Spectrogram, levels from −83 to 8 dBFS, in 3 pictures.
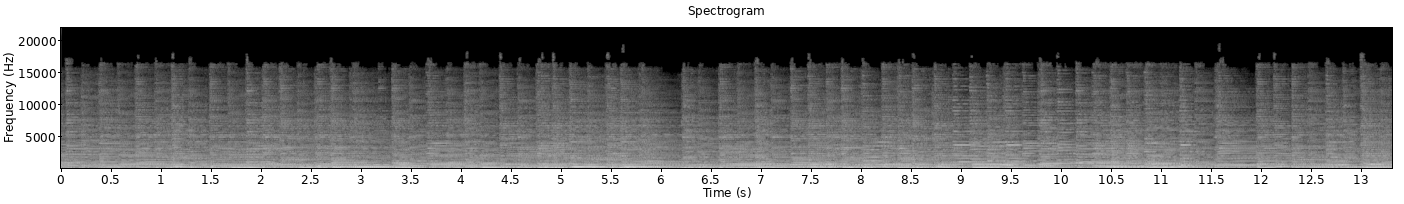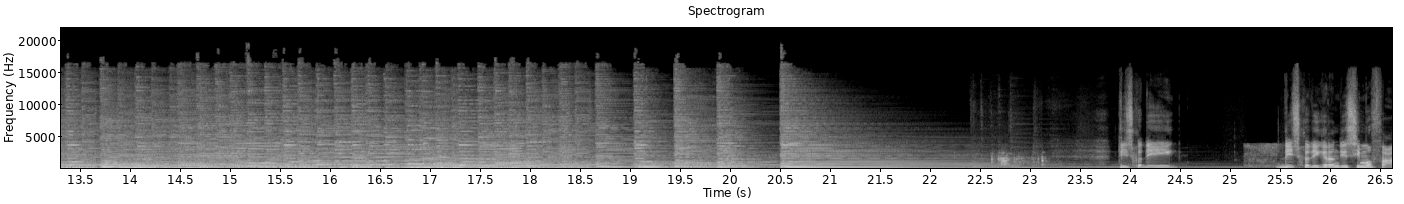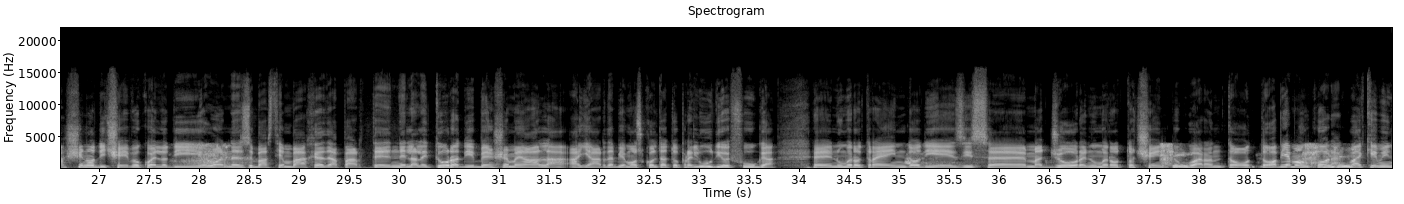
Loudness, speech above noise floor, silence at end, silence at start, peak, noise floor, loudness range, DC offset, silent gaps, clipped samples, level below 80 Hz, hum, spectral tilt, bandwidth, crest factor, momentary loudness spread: -18 LUFS; 24 dB; 0 s; 0 s; 0 dBFS; -43 dBFS; 4 LU; under 0.1%; none; under 0.1%; -44 dBFS; none; -4.5 dB/octave; 17.5 kHz; 18 dB; 5 LU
